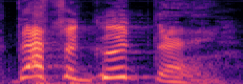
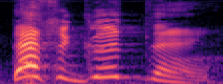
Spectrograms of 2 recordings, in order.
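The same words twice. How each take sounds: First: 1 emphatic declaration. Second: 1 emphatic repeat. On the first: Emphatic preaching. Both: Real, not acted.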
